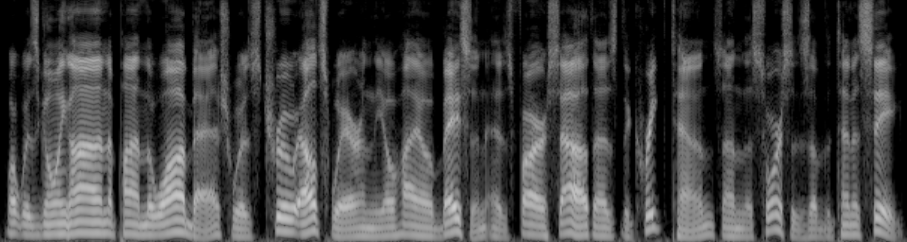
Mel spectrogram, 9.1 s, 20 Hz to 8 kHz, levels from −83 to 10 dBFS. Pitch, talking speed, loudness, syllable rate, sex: 115 Hz, 180 wpm, -18 LUFS, 4.2 syllables/s, male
